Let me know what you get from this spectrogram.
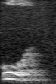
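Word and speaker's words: Hur: E o outro homem se chamava Ur, se escreve H-U-R, Ur.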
